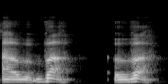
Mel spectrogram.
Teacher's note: In Spanish, it if there's a consonant before it or if it's starting a word, it could come up more like a of unique sound to Spanish, which is vuh, v, which is like you're trying to do a v sound but with both of your lips instead of your teeth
